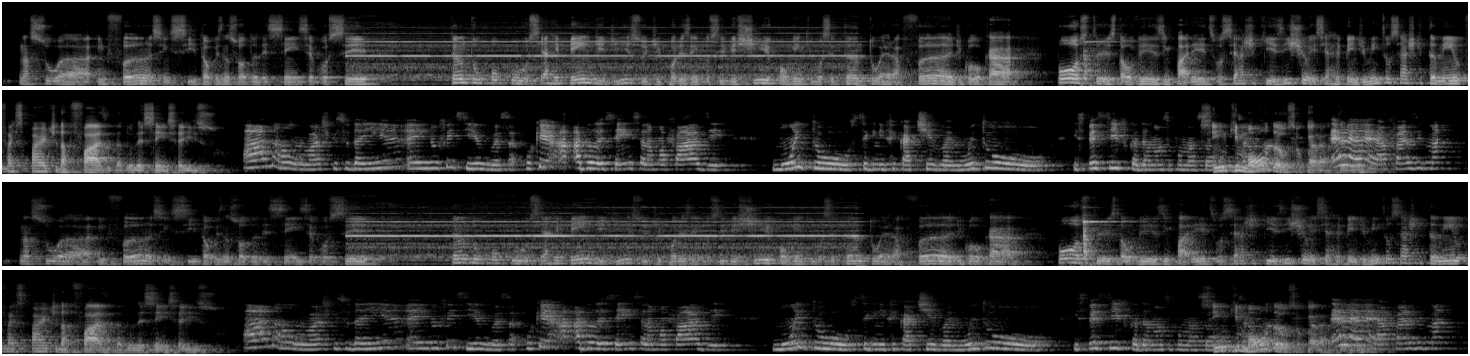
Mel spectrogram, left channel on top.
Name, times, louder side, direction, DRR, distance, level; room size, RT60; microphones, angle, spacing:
voice 1, 0.2-3.9 4.5-16.8 26.6-28.3, left 3 dB, 90° left, 9 dB, 0.9 m, -29 dB
Bowed string instrument, 3.4-8.6, right 3 dB, 5° left, 0.6 m, -29 dB
Piano, 10.8-12.3 12.5-12.8, right 10 dB, 65° right, 0.6 m, -31 dB
voice 2, 17.1-21.9 22.4-25.1 25.4-27.4 27.9-29.0, left 4 dB, 65° left, 6 dB, 0.6 m, -30 dB
9.0 x 4.5 x 6.1 m, 0.71 s
head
